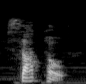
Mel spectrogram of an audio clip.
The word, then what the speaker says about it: subtle: e x e r t 这个单词呢是动词，产生的意思，也许会产生一种 subtle subtle s u b t l e 这里面的 b 不发音，它的意思是形容词，微妙的 influence on children，整个句子就是成年人的行为或许会产生一种微妙的影响在孩子的身上。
